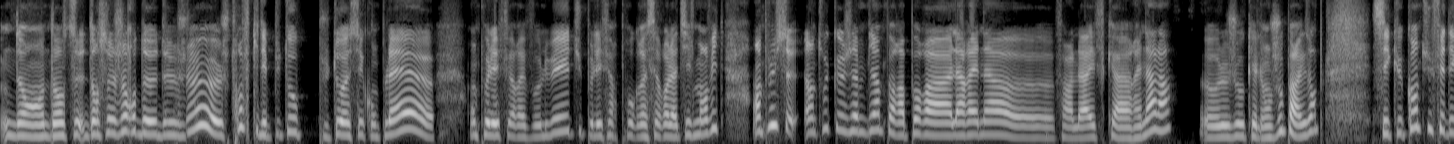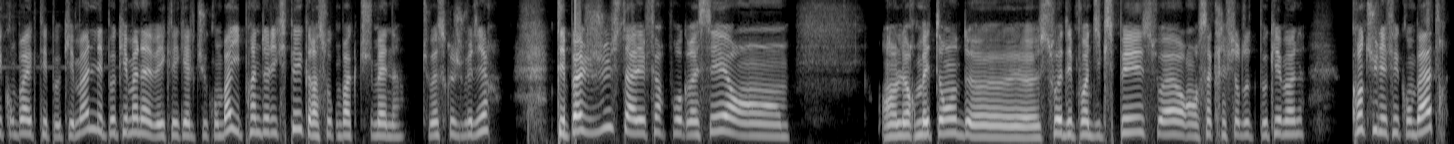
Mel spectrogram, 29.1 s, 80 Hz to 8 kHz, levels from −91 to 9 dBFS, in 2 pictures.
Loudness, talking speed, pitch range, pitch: -23 LUFS, 230 wpm, 205-260 Hz, 225 Hz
